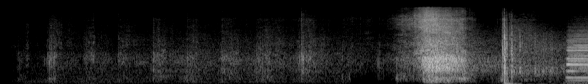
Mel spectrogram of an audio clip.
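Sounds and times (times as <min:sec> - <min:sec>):
hockey skate blade skating up: 0:00.1 - 0:05.7.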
